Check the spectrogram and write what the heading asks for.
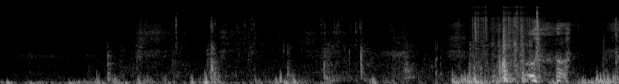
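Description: Footsteps and scuffing as a person clambers over wet ground and scrap debris, with irregular knocks and thumps. A man's voice comes in near the end.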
